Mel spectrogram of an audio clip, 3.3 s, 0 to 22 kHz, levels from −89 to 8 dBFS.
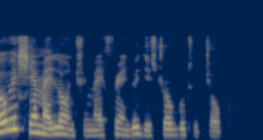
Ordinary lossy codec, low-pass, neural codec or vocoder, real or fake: none; none; none; real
